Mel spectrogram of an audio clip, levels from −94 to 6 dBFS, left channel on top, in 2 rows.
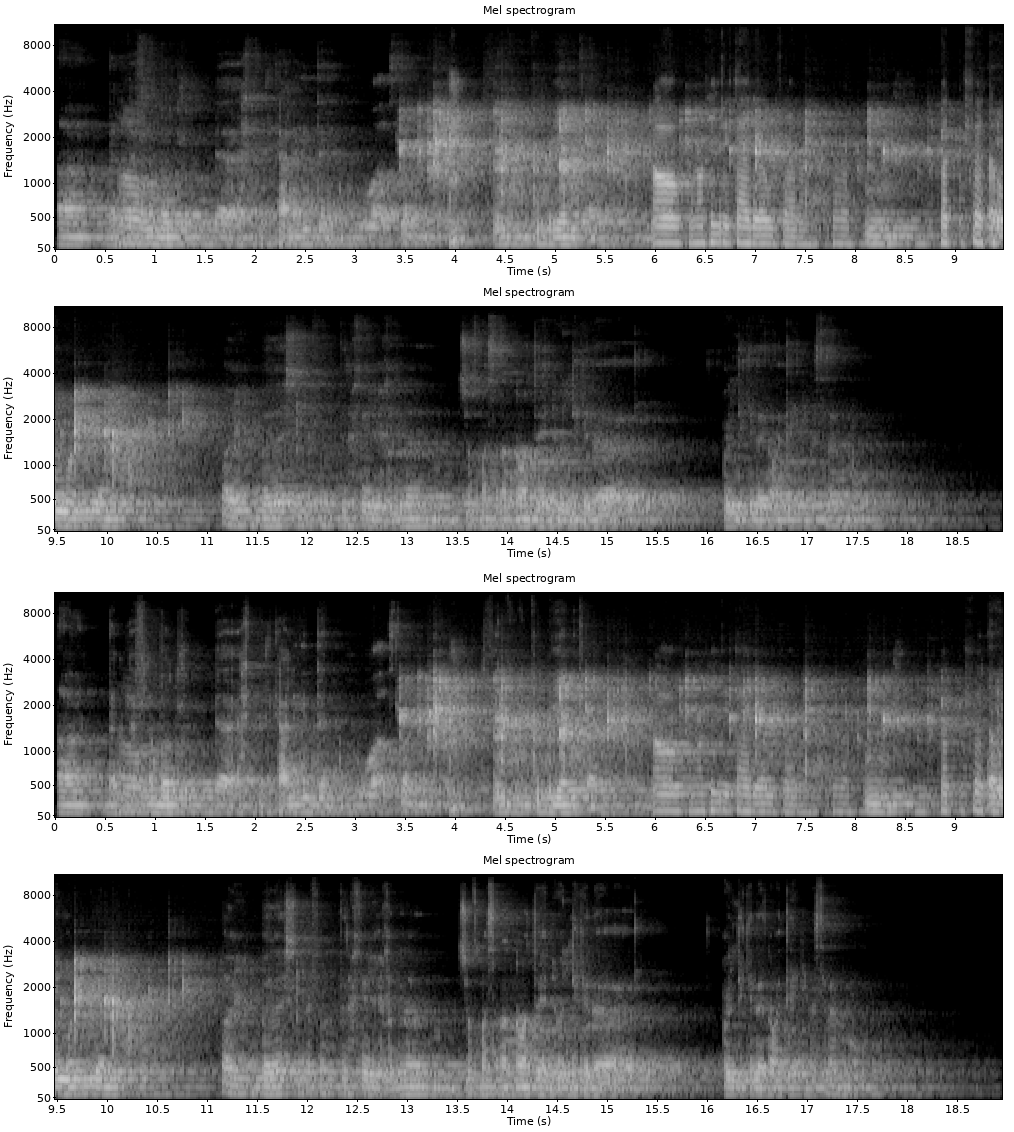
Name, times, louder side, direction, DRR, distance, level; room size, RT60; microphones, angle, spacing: voice 1, 0.0-3.7 4.4-5.5 8.1-8.4 9.3-10.1 11.1-15.4 16.1-17.5, right 1 dB, 45° right, 2 dB, 1.6 m, -27 dB
voice 2, 0.6-1.1 3.9-4.1 5.9-8.0 8.8-9.7, left 5 dB, 35° left, 13 dB, 0.4 m, -27 dB
sound 1, 3.4-8.9 9.3-10.8 11.2-11.4 11.9-12.0, right 2 dB, 10° right, 2.7 m, -29 dB
27.5 x 9.7 x 3.8 m, 2.3 s
head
